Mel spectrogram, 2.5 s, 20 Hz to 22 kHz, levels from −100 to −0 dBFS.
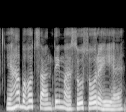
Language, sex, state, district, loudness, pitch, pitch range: Hindi, male, Jharkhand, Ranchi, -12 LUFS, 170 Hz, 145-200 Hz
